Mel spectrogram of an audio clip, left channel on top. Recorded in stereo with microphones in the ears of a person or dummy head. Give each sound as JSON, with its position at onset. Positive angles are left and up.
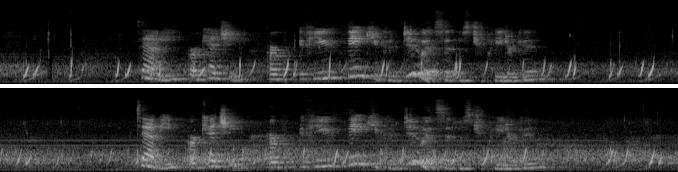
{"t": 1.4, "sound": "a woman speaking", "side_deg": -65, "distance_m": 2.5}
{"t": 3.0, "sound": "a woman speaking", "side_deg": 40, "distance_m": 7.0}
